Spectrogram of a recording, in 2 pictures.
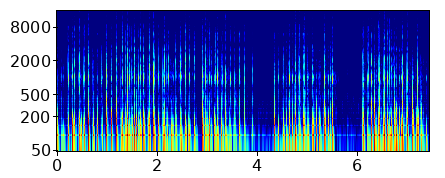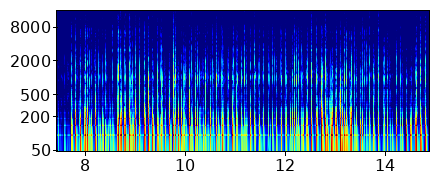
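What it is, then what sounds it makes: Cardboard box. Fingertips and short nails rapidly tap and scratch a small kraft cardboard product box with a printed label, its contents not visible, as it is turned in the hands close to the mic. The result is a dense, fast stream of dry, dull, low-heavy taps and scrapes with almost no ring, broken by two brief pauses around 4 and 6 seconds.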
